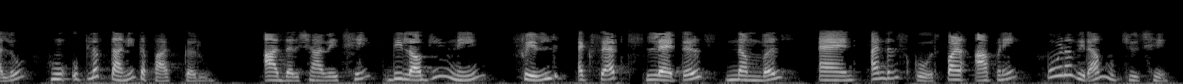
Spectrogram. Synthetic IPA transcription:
lo | hũʔupləb̚t̪anit̪əpaskəɾũ | ad̪əɾʃaʋet͡ʃʰeɖilɔɡɪŋnemfilɖɛksepʈslɛʈəɾznəmbəɾzɛ̃ɳɖəɳɖəɾskoɾpəɳapɳ̃e | puɾɳəʋiɾamːukʰjũt͡ʃʰe

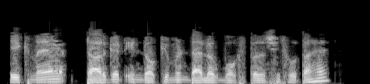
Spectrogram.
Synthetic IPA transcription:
eːknɐjaʈaːɾɡeʈɪ̰̃ɳɖɔːkjumẽɳʈ̚ɖaːjlɔːɡ̚bɔːkspɾɐd̪əɾʃɪt̪ɦoːt̪aɦɛː

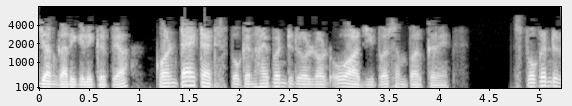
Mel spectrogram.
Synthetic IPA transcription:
d͡ʒaːnkaːɾikeleːkəɾpjaːkɔ̃ːɳʈɛːk̚ʈɛːʈʰspoːkə̃nɦaːɪpə̃ɳʈɪʈoəlɖɔːʈoːaːɾd͡ʒiːpəɾsə̃mpəɾkːəɾẽː | spoːkə̃nʈɪʈ

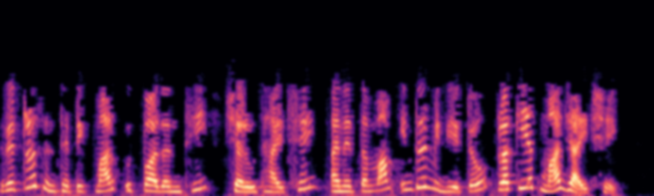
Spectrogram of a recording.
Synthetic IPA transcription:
ɾeʈɾosɪnt̪ʰeʈik̚maɾkʊt̪̚pad̪ənt̪ʰi | ʃəɾut̪ʰajt͡ʃʰeənet̪əmamɪɳʈəɾmiɖieʈopɾəkɾijəkmãd͡ʒajt͡ʃʰḛ

